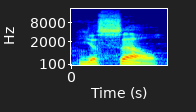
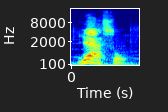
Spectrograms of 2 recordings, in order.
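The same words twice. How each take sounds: First: The surname is said the owner's own way. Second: The surname is said the commonly heard way. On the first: The speaker calls it right. "It's Yassel" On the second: The speaker calls it wrong. "That's the most mispronounced way people say my last name"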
